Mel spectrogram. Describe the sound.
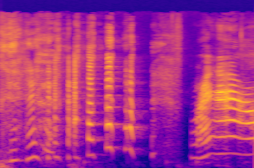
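A human voice imitates an angry, scolding cat: a burst of short, chattering mewls, a brief pause, then a long drawn-out grumbling yowl, fairly loud.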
